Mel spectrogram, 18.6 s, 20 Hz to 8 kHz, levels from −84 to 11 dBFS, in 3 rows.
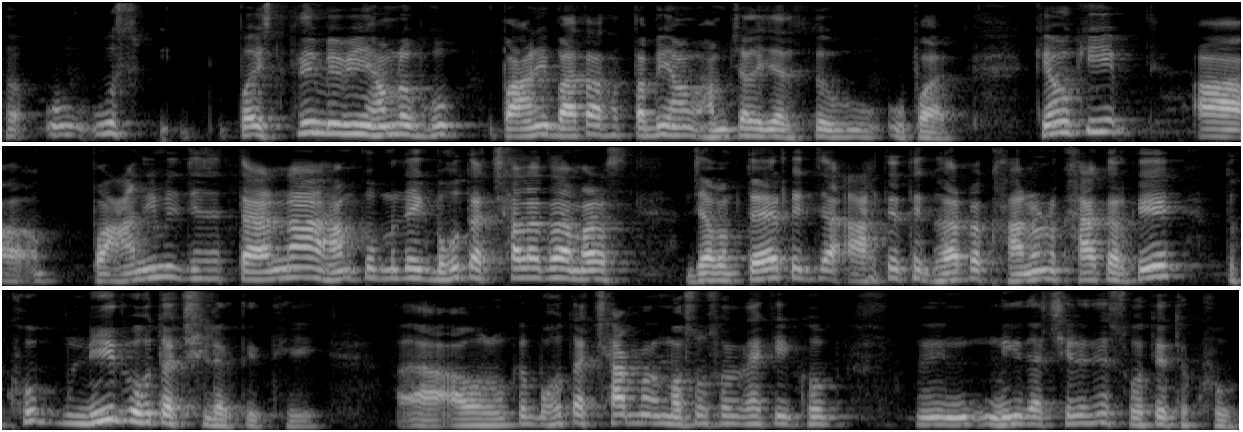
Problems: none marked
